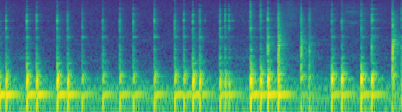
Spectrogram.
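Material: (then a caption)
Rubber. A solid oval drum practice pad, a black rubber top on a pressboard or wood base, is drummed with wooden drumsticks in a quick, uneven pattern of rapid taps. Each hit is a dry, short knock with a low, pitched thud that dies away almost at once, with a few stronger accents among the softer strokes.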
